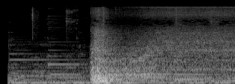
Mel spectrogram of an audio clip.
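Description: Meat bandsaw's electric motor switching on about a second in, starting loudly and then running steadily, over background music.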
